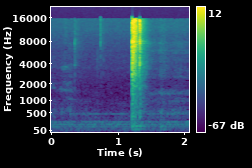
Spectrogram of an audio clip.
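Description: Washi tape torn by hand: one short, crisp rip about a second and a quarter in.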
